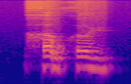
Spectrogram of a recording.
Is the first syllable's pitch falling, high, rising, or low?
low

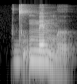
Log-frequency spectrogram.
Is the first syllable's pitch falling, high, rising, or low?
high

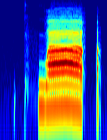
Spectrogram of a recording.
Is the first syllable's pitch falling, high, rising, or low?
falling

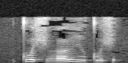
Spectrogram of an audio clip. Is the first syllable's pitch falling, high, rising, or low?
falling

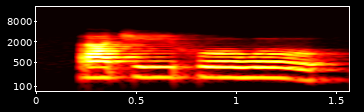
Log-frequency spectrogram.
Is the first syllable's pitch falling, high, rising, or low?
high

